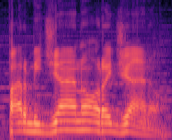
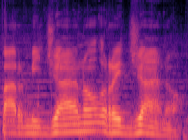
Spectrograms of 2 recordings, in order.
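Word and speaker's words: Parmigiano Reggiano: Pino is very old parano reano don't call parmeson please because parmeson is a different product is an American imitation of parano reano parano reano is only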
